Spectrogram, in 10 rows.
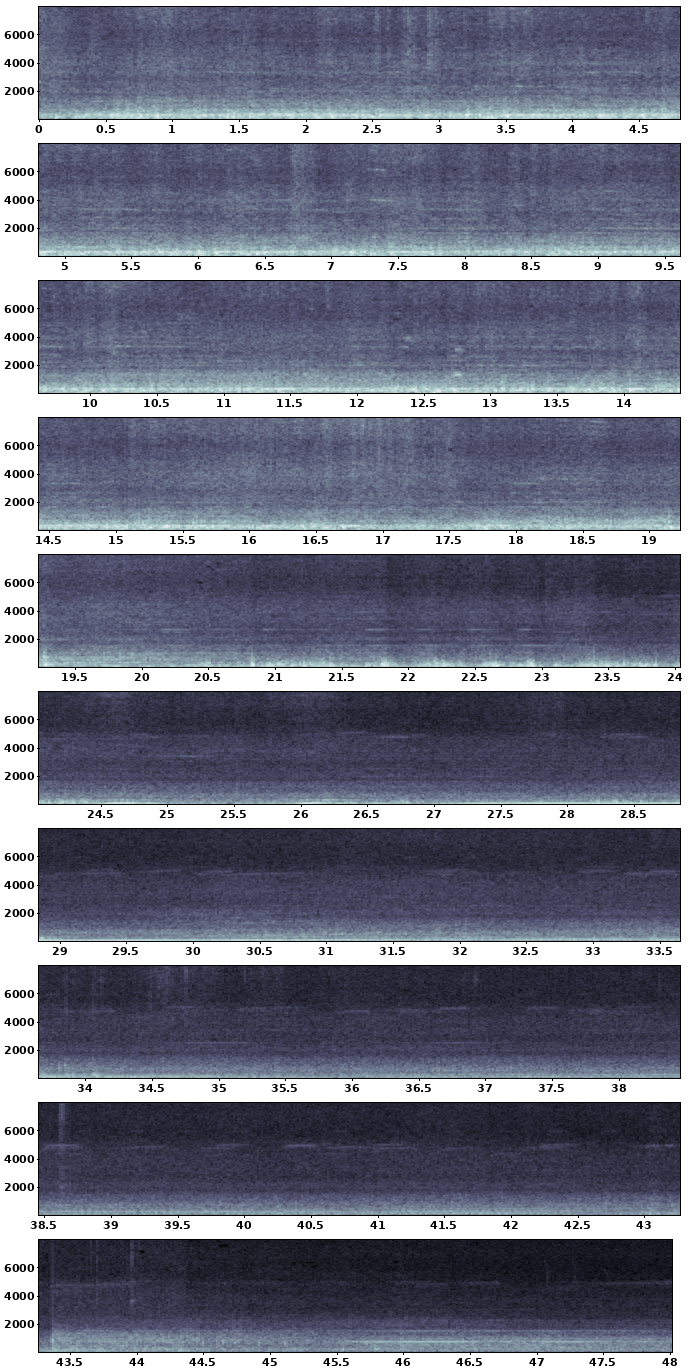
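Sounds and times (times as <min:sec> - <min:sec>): freight train cars clattering: 0:00.0 - 0:28.8.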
